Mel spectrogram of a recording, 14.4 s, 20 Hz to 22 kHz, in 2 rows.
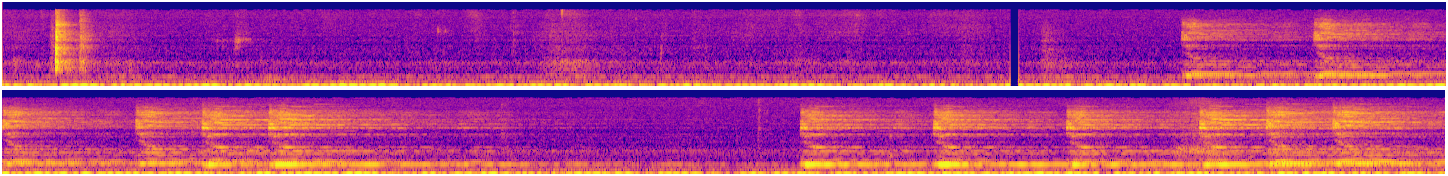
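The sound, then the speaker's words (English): The PlayStation 1 startup sound: a quiet, hissy opening, then a bright shimmering synth swell with sustained tones, a second bright swell and a ringing chime near the end. No one speaks. “That is the PlayStation 1 sound.”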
